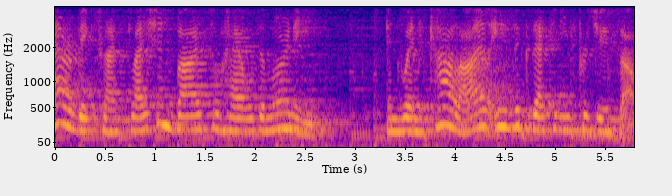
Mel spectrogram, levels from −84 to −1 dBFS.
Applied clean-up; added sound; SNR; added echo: none; none; none; reverberation time 1.1 s.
